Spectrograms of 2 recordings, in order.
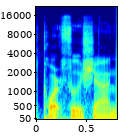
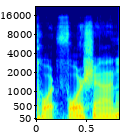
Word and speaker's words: Fourchon: I spent a lot of time here during the BP oil spill because the network realized I used to work here and I could pronounce Port Fourchon, not Port Fourchon.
